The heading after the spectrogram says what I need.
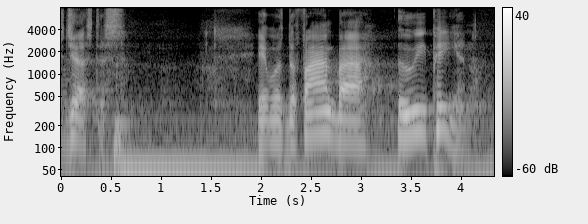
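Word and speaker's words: Ulpian: and what is Justice it was defined by ouan spelled u l p i a n thanks to Google for the pronunciation a great Roman legal author centuries ago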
